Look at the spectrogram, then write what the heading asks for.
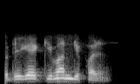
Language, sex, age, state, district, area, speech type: Assamese, male, 60+, Assam, Kamrup Metropolitan, urban, conversation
